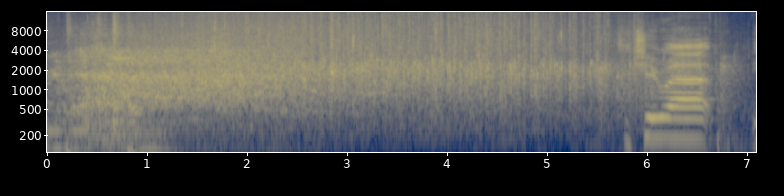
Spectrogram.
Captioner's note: laughter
